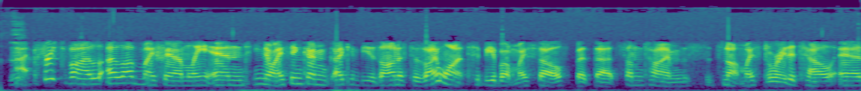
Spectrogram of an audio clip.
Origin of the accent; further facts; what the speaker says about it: Canada; And I am Canadian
